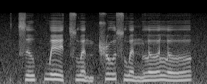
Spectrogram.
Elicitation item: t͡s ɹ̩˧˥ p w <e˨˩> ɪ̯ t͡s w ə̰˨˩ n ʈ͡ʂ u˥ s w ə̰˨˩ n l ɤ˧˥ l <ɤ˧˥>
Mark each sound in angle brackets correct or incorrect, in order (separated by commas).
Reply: incorrect, correct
